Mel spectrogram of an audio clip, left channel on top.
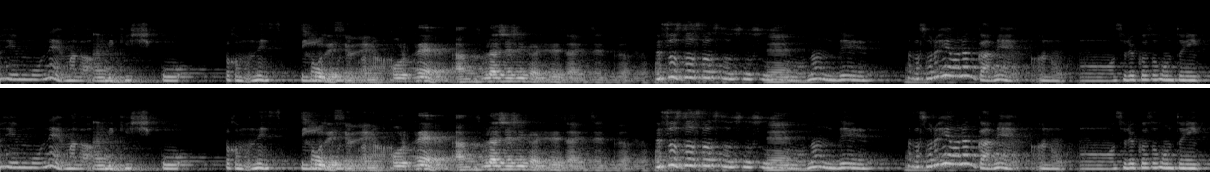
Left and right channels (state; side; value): quieter; left; 3.3 dB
